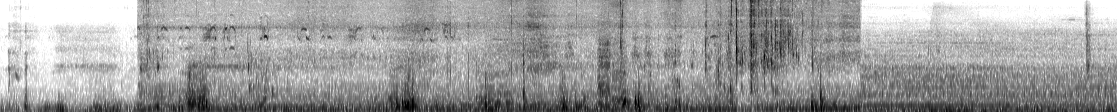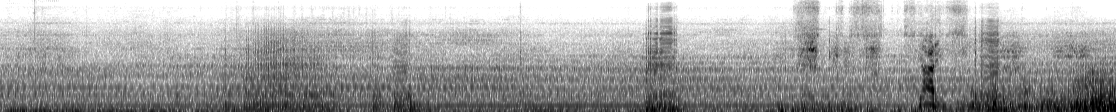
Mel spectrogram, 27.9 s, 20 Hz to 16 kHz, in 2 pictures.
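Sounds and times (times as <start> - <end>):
handling knocks and rustling: 1.7 - 10.8
boat motor running: 1.7 - 27.9.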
